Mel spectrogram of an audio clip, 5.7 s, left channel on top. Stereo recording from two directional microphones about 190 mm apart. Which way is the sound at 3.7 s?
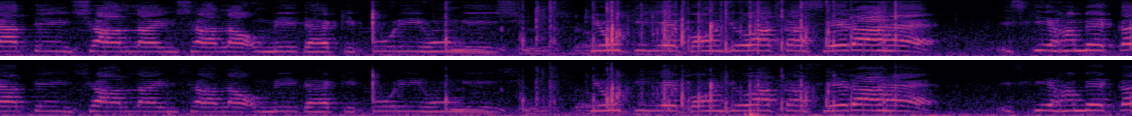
Centre (ahead or behind).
